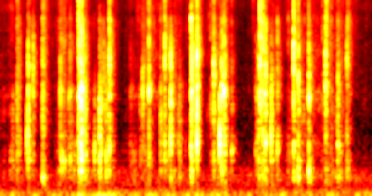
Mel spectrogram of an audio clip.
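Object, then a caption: Plastic candy pouch. A full Halls plastic cough drop pouch is held in both hands while fingertips crinkle and tap the bag. The result is a quick series of sharp, bright plastic crackles with short, dry taps and brief quiet gaps between bursts.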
